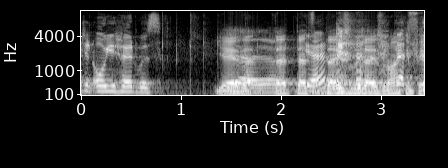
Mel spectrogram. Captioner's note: hands tapping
